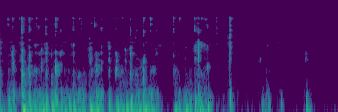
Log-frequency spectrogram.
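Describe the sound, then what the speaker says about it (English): Text is typed on a computer keyboard as a quick, faint patter of close key clicks that runs for a few seconds, then thins out into a few scattered taps. "if, say, I want to add text to this comment, I would just type whatever I want to add"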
